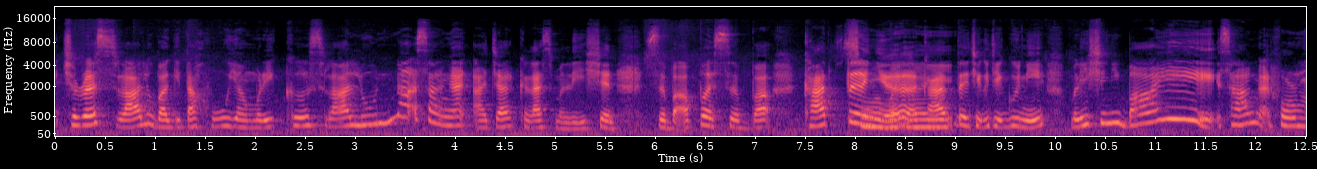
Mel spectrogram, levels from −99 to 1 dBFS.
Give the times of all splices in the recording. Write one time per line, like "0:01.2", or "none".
none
